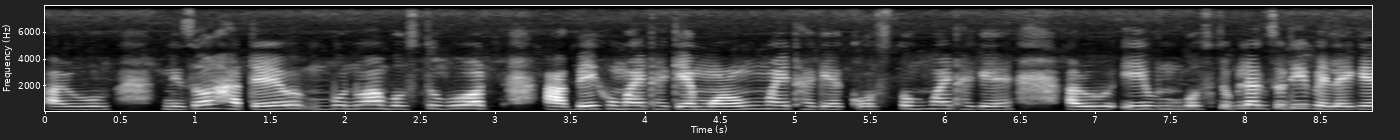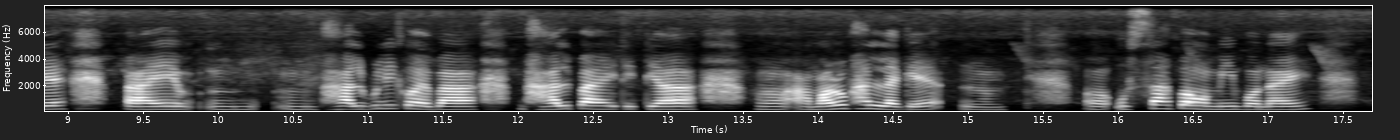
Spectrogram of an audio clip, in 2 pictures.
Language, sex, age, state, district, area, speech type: Assamese, female, 18-30, Assam, Dhemaji, rural, spontaneous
